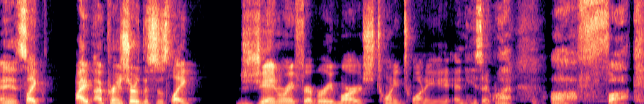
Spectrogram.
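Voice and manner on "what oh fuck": drained, exhausted, breathy near-whisper. Retelling a leaked video of Trump making a statement: imitating exhausted Trump. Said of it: "he's just, like, so exhausted".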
